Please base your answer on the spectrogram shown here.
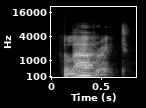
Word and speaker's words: collaborate: But then again, the right stress is communicate and collaborate, second syllable, as you can see here.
